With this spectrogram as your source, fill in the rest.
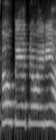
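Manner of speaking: the sales team learning about their boss, high amazed surprise; surprised. Retold or imitated. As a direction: caught off guard by the news. Team surprised by boss's hobby.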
